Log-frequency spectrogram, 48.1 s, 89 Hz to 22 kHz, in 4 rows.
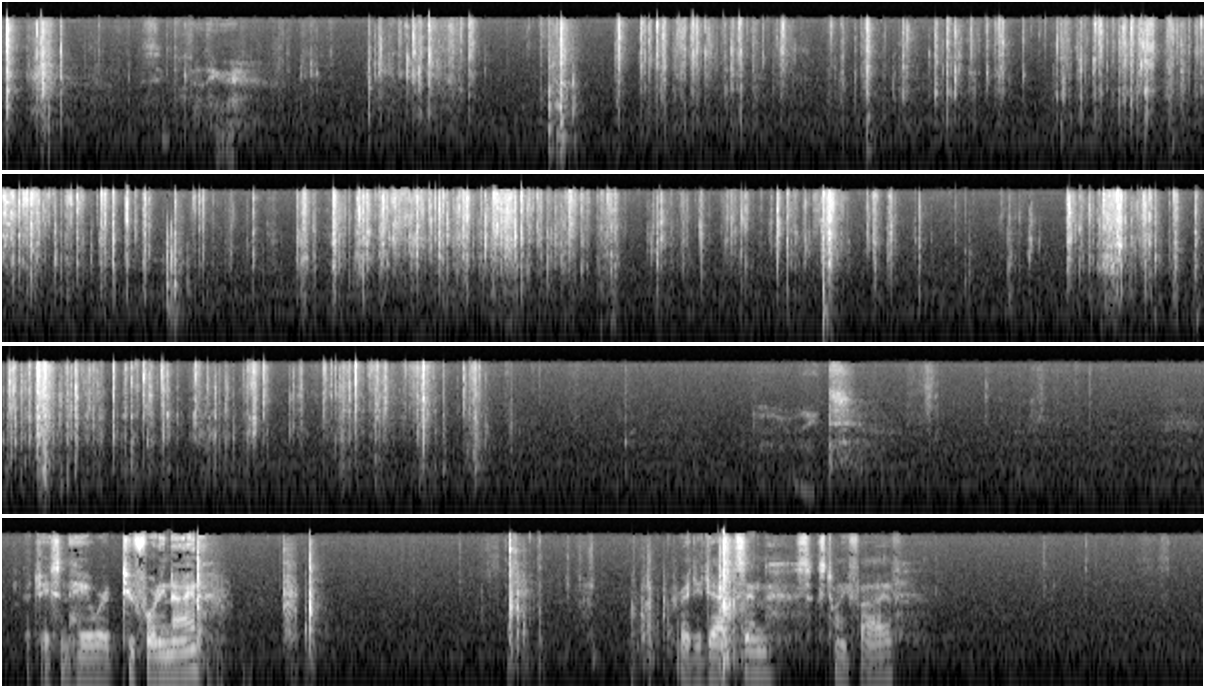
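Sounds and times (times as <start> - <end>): foil wrapper crinkling and tearing: 3.6 - 4.9, 6.1 - 29.0.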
